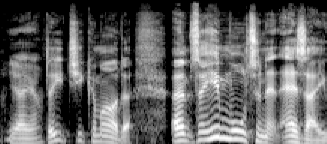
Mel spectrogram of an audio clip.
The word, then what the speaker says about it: Daichi Kamada: No, it was Daichi Kamada. Okay. Is that the right pronunciation? Yeah. Daichi Kamada.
